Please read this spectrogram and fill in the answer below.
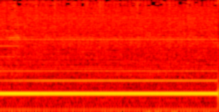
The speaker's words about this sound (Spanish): Ahí está la línea del inalámbrico. Y ahora empezará a dar el tono de llamada.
